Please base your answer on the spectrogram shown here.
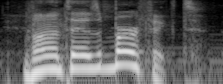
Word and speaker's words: Vontaze Burfict: Just say it. Vontaze Burfict. You enunciated weird. It's weird.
